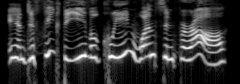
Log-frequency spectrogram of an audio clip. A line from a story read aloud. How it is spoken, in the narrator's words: Zeedee squeaked with an excited bounce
